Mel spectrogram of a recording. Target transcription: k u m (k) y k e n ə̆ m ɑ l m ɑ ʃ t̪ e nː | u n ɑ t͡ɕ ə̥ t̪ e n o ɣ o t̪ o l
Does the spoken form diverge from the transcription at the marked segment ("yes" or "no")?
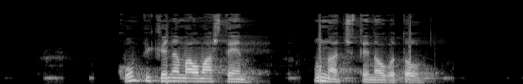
yes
